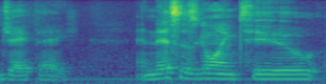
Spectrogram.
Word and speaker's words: JPEG: to choose is this Dot jpg and it's pronounced JPEG and this is going to account for I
